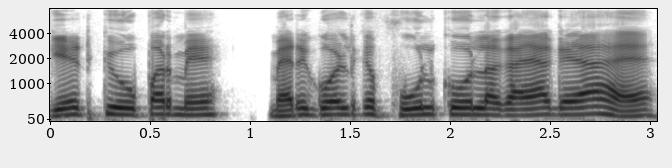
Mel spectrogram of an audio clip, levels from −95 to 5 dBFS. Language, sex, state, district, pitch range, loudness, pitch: Hindi, male, Jharkhand, Garhwa, 170-180 Hz, -11 LUFS, 175 Hz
